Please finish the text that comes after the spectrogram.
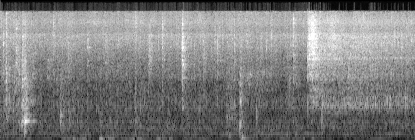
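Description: Eggs for a cheese and potato omelette sizzle and hiss steadily in a frying pan, with a few sharp utensil clinks and scrapes against the pan breaking through the continuous frying noise.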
